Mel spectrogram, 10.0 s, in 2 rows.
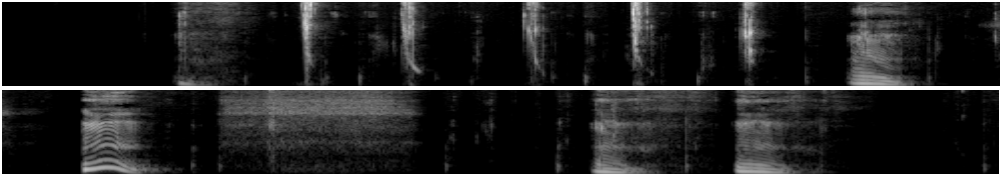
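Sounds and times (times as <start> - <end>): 
chewing and smacking while eating moist Vanillekipferl-flavoured cake from a jar: 1.1 - 5.1, 7.2 - 8.6, 9.7 - 9.9
speech: 4.2 - 4.6, 5.4 - 5.8.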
